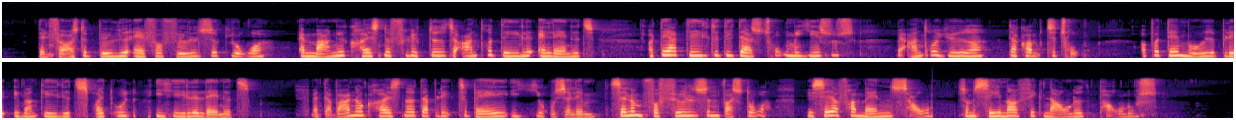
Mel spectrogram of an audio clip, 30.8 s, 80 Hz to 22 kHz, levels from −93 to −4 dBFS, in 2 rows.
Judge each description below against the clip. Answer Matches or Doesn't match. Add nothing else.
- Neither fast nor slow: Doesn't match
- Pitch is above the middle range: Matches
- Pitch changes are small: Doesn't match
